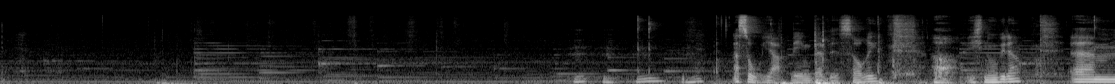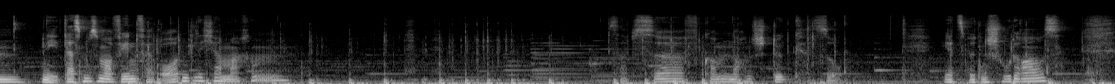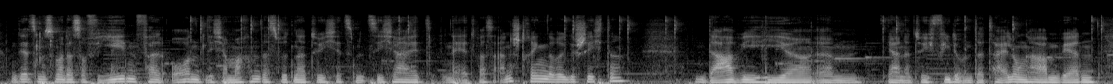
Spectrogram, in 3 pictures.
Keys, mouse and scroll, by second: 6.4-8.1 drag, 7.3 middle click, 8.1 KP_1, 10.9-12.6 drag, 11.8 Tab, 12.4 Tab, 12.9 ctrl+z, 13.2 ctrl+z, 13.8 ctrl+z, 14.2 ctrl+z, 14.6 ctrl+z, 15.0 ctrl+z, 15.5 ctrl+z, 15.9 ctrl+z, 16.0 ctrl+z, 16.2 ctrl+z, 16.6 ctrl+z, 17.3 ctrl+z, 17.6 ctrl+z, 17.9 ctrl+z, 18.2 ctrl+z, 18.5 ctrl+z, 19.4 Tab, 20.6 Tab, 21.2 Tab, 22.6 KP_1, 24.2-25.4 right drag, 26.8 f, 30.2 middle click, 30.4 right click, 30.9 middle click, 31.1-32.8 right drag, 31.9-33.4 drag, 33.2-33.4 right drag.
